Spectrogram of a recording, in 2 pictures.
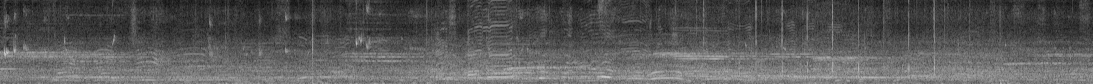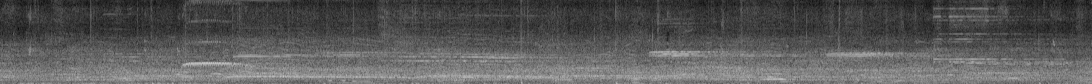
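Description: A volleyball is struck with a thud.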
